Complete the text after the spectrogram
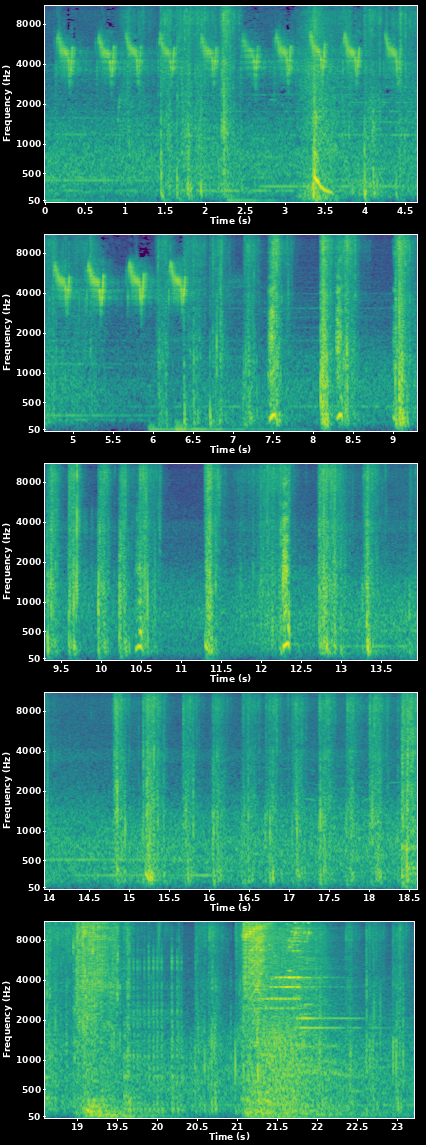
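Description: Footsteps scuff and tap on rock.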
